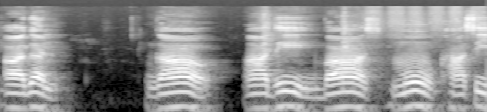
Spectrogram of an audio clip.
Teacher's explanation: ये अनुनासिक का चिन्ह है, इनका जब हम लोग उच्चारण करते हैं तो जो हवा होती है वो हमारे मुंह और नाक दोनों से निकलती है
